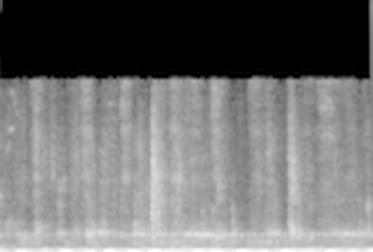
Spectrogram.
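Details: Steady low mechanical rumble pulsing about twice a second, like a fan or motor, with faint music in the background indoors and no animal voices.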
